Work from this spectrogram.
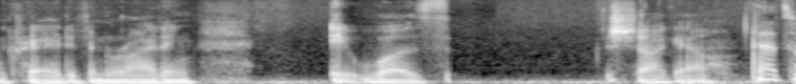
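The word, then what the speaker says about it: Siargao: It was Shagal. That's right. Perfect pronunciation.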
